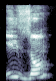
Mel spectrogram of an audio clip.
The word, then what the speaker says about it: ils ont: But when you pronounce it alone, Yes. we don't put the s. You call it il. Understand now? Il. So now we say ils ont with the ONT. Because of the ONT that is a vowel, it make it to be z.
